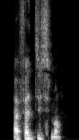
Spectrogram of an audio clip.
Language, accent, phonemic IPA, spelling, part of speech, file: French, Canada, /a.fa.dis.mɑ̃/, affadissement, noun, LL-Q150 (fra)-affadissement.wav
- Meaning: blandness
